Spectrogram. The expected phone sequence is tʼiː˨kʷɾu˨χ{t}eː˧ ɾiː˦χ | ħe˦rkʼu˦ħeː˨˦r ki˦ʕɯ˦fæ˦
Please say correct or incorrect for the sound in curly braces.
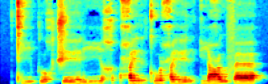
incorrect: t͡ʃ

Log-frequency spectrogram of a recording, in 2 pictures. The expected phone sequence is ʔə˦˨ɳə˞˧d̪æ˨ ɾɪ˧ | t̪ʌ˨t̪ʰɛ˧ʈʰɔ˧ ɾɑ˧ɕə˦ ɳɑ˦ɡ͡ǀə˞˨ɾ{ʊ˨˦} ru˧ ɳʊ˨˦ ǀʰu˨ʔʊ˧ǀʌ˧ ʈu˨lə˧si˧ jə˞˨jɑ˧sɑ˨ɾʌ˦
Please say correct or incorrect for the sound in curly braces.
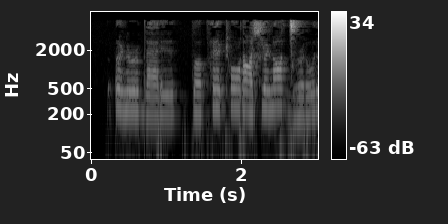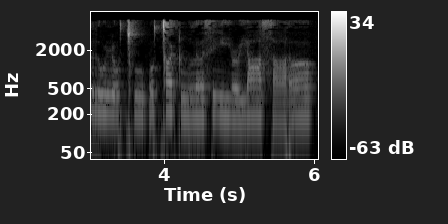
correct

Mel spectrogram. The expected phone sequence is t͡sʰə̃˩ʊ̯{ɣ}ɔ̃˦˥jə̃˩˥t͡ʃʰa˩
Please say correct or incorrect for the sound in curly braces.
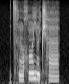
incorrect: χ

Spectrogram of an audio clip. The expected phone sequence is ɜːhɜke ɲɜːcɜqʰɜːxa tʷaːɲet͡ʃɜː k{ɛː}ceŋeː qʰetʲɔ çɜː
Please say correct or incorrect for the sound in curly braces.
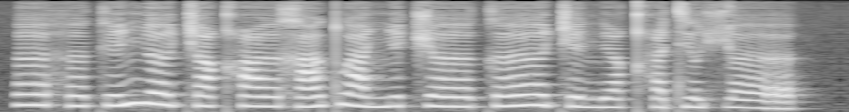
incorrect: ɜː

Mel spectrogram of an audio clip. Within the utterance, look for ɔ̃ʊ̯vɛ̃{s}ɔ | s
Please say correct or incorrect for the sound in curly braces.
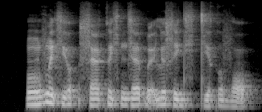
incorrect: sʲ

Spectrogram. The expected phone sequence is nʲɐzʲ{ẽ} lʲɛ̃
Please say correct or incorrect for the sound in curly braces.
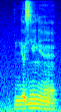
correct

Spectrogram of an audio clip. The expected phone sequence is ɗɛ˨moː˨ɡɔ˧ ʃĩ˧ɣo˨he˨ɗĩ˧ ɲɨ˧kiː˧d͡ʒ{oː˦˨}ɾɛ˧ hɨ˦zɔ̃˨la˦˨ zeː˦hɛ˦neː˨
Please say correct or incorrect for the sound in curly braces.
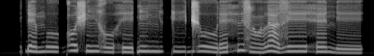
correct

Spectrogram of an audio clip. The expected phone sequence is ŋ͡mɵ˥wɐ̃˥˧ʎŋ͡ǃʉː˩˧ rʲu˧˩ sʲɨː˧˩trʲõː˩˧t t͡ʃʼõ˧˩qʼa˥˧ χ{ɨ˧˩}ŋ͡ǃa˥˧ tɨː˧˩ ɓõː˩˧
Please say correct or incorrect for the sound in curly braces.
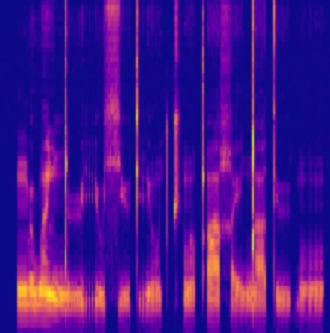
incorrect: e˧˩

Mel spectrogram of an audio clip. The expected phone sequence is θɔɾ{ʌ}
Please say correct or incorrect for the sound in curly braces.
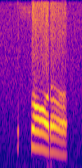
correct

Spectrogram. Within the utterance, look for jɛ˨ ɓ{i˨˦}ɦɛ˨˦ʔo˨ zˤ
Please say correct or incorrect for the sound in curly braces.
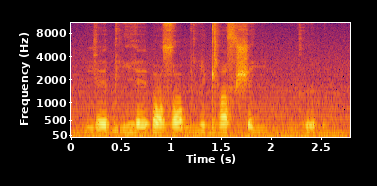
correct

